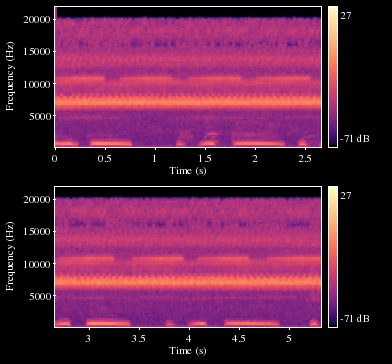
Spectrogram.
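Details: Village spotted dove singing 'gagap' style: a long coo, then hesitant clipped double notes and another long coo, repeated through the passage over a steady high-pitched whine.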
